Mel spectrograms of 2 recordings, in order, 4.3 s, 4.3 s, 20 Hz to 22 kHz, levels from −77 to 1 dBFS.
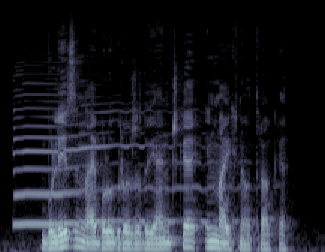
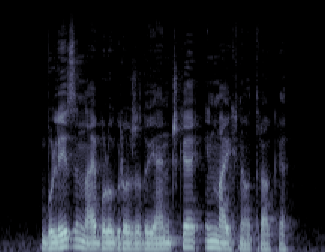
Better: second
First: background sound (Wind instrument, woodwind instrument); 12 dB below the speech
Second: none

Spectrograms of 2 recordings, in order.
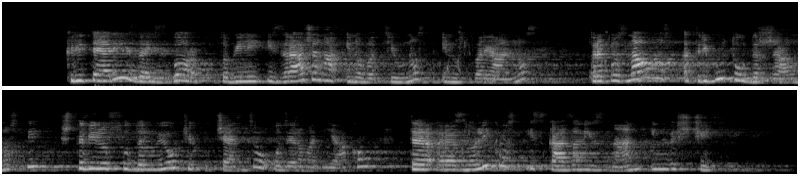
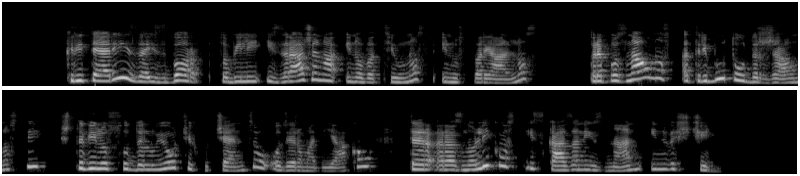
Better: second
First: noise reduction (neural separator model SepFormer DNS4)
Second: none

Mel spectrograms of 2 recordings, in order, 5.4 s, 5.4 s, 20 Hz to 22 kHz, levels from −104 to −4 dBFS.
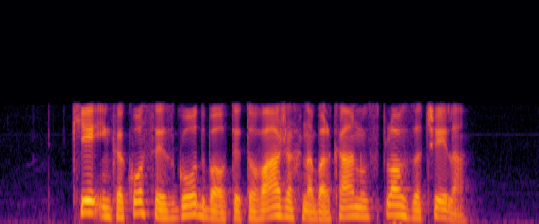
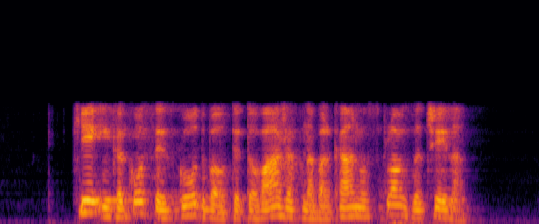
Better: first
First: none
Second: noise reduction (neural mask model DeepFilterNet 3)

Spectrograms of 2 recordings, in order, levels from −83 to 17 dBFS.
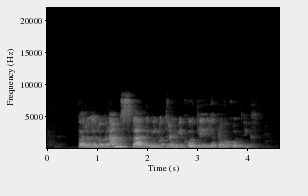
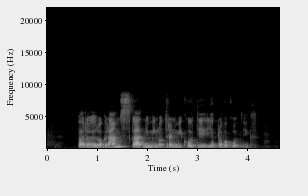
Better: second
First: room echo; dies away in 0.5 s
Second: none

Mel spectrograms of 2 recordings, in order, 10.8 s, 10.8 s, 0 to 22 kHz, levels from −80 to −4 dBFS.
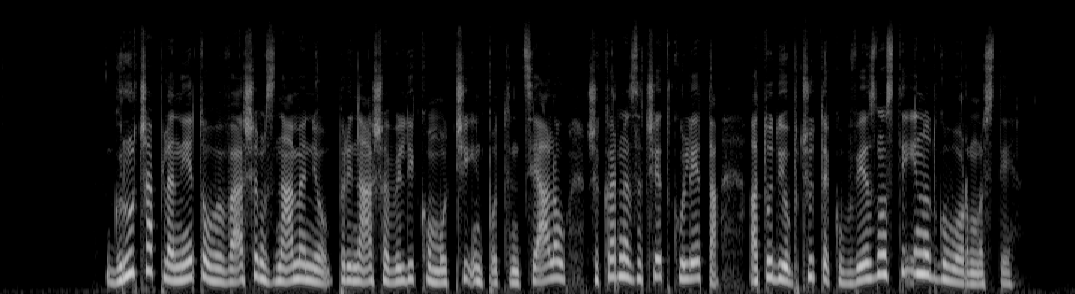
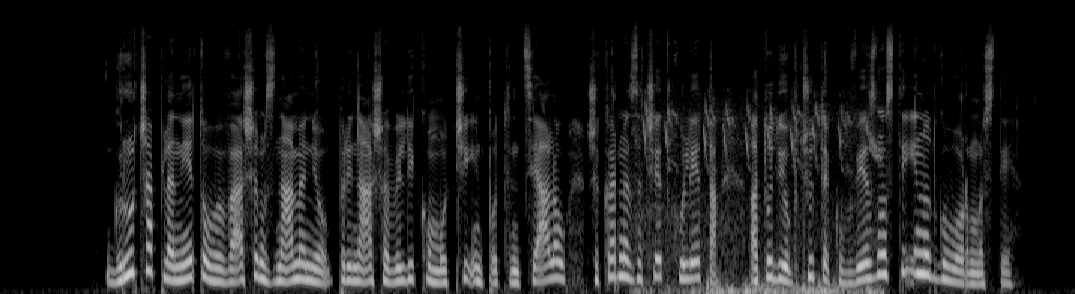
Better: first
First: none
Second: background sound (Bird vocalization, bird call, bird song); 9 dB below the speech

